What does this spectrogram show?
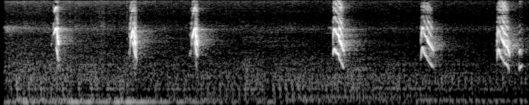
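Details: Long-tailed shrike, a lure bird meant to provoke other shrikes into singing and agitation, giving six short, harsh, scratchy high notes spaced irregularly about half a second apart over faint low background hum.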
